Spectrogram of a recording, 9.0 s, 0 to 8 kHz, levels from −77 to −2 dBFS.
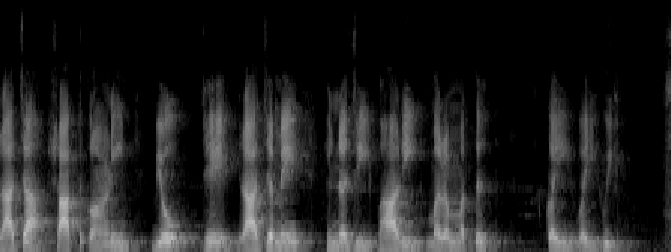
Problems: constant background noise, echo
